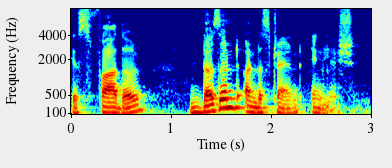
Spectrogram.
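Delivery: very slow, word by word, for students to repeat; slow model sentence. Shown as a demonstration. Teacher modelling an answer for the class, very slowly. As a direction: spell each word out slowly like a dictation. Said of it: "तो बोलो".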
